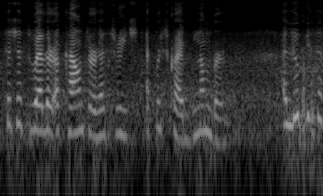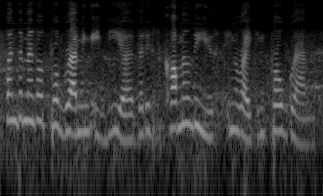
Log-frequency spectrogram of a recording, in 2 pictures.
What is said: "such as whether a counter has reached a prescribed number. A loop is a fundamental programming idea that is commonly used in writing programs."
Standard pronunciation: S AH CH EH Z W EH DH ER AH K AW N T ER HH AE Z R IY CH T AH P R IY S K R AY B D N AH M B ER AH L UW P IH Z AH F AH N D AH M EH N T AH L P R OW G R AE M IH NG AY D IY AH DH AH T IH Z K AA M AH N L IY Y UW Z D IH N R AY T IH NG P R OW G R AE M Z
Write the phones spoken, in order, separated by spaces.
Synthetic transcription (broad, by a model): S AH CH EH S W EH DH ER AH K AW N T ER HH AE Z R IY CH T AH P R IY S K R AY B D N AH M B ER AH L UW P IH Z AH F AH N D AH M EH N T AH L P R OW G R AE M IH NG AY D IY AH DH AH T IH S K AA M AH N L IY Y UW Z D IH N R AY T IH NG P R OW G R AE M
